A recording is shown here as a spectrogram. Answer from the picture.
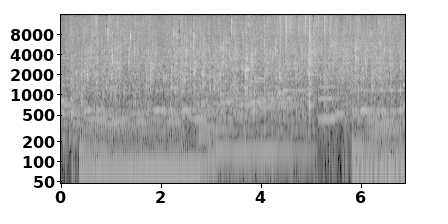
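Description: Two whole Dover sole shallow-frying in hot oil in a pan, a steady sizzle full of fine crackles, with background music playing low held notes underneath.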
